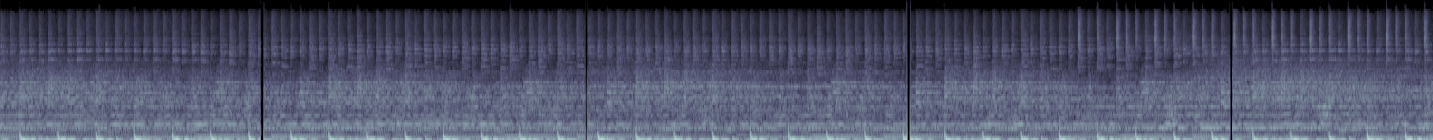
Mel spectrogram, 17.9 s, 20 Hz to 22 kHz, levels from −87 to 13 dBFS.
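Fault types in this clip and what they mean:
Gap between stream segments: at 3.25, 7.32, 11.34 and 15.37 s, the sound stops dead for 47, 24, 44 and 34 ms respectively, with abrupt edges on both sides, recurring roughly every 4 s. The segments' timestamps don't line up end to end, so the player inserts silence to fill each small hole. That spacing fits 4-second segments. Nothing is removed; the clip simply gains those short pauses at each segment boundary.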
